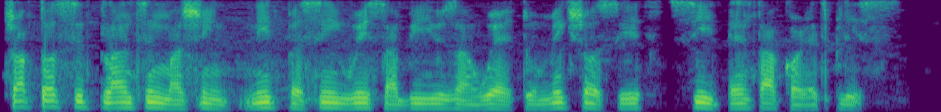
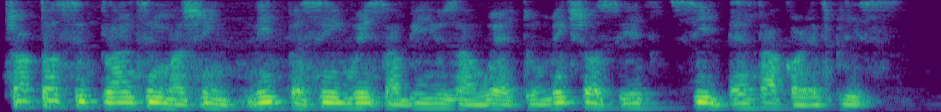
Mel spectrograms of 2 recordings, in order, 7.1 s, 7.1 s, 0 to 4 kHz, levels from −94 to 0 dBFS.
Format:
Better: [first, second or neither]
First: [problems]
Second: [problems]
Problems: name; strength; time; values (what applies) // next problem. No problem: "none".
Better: first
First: none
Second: room echo; dies away in 0.3 s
